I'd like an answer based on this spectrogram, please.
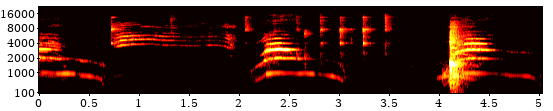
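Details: Rescued kittens Piyo and Yuki meowing over food as Yuki snacks on Piyo's leftovers; two drawn-out descending meows, a loud arched meow, then a sharp, abrupt cry.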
